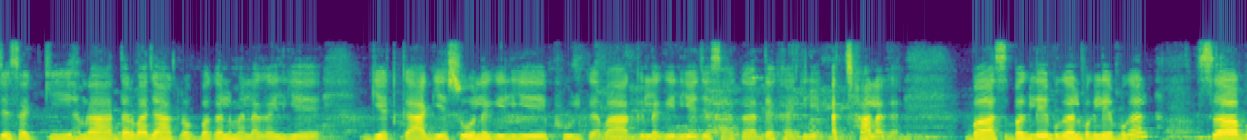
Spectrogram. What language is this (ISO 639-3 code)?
mai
